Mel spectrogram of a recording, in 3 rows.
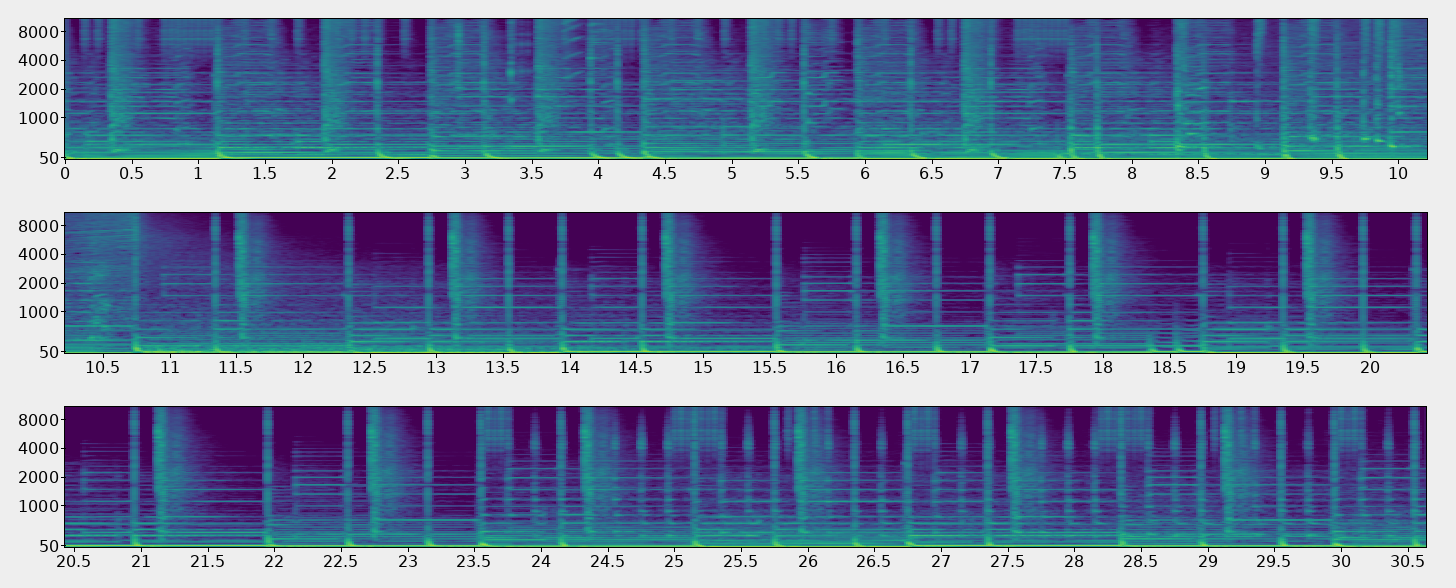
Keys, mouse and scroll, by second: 4.4 alt+m, 4.4 middle click, 5.0 e, 12.5 alt+m, 12.5 middle click, 16.5 alt+m, 16.5 middle click, 17.1 s, 21.7 alt+m, 21.7 middle click, 22.2 e, 27.3 g.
